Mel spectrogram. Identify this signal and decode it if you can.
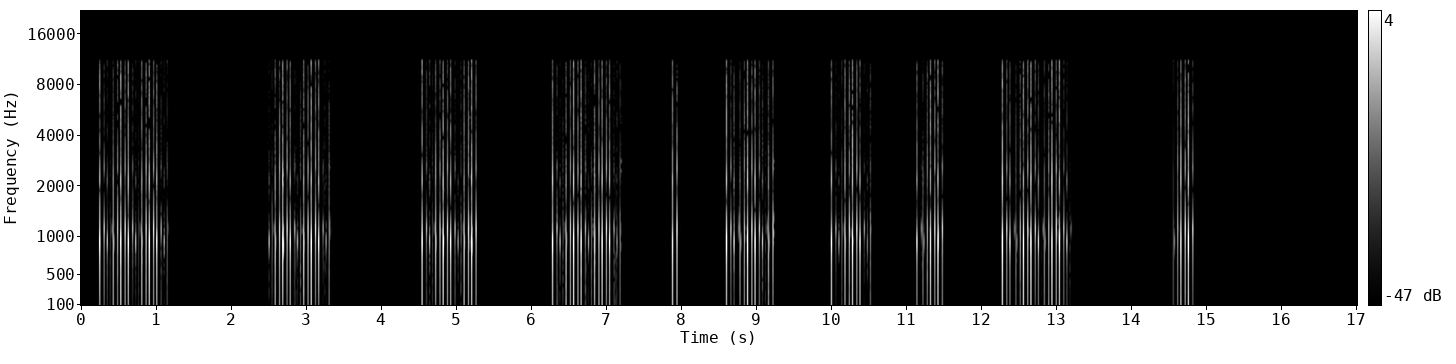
Pulse dialling, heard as clicks on a phone line, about 10 pulses a second. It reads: 0 9 8 0 1 7 6 4 0 3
